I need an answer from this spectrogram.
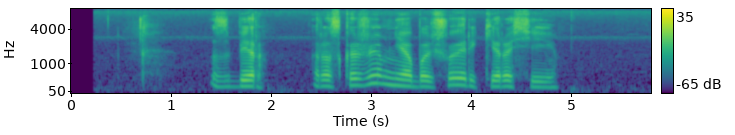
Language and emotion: Russian, neutral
